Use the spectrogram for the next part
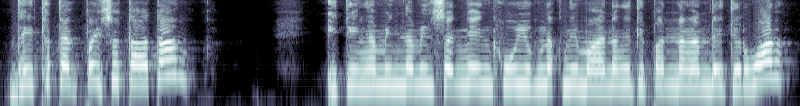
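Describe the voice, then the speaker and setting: Woman acting as young child, high-pitched, innocent, caring, questioning, earnest radio drama delivery. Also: little pitch movement, moderate pace, lightly acted. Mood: hesitant, confiding.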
